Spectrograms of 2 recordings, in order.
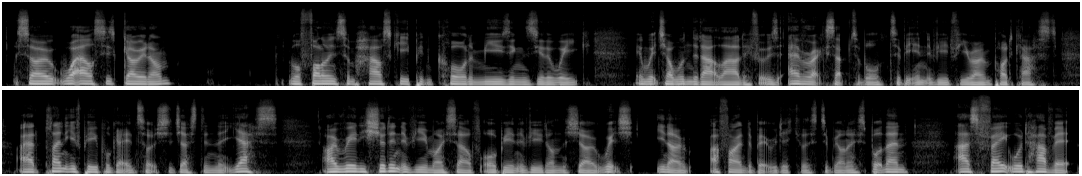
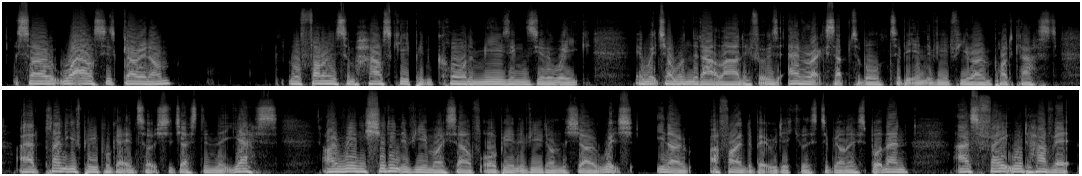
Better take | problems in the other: first | distortion; heavy; 20% of the sound clipped

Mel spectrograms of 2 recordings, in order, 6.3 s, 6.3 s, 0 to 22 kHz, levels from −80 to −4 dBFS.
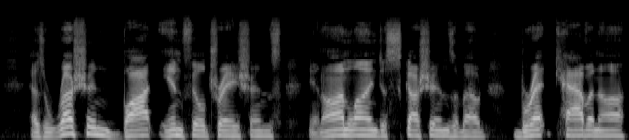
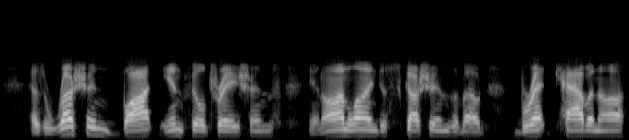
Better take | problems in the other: first | phone-call audio

